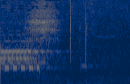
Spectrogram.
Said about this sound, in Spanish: Teléfono, abuela.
